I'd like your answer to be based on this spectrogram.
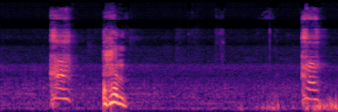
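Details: Small child watching father cough and joining in, coughing while laughing: three short dry cough bursts, an adult's followed by the child's playful imitation.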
